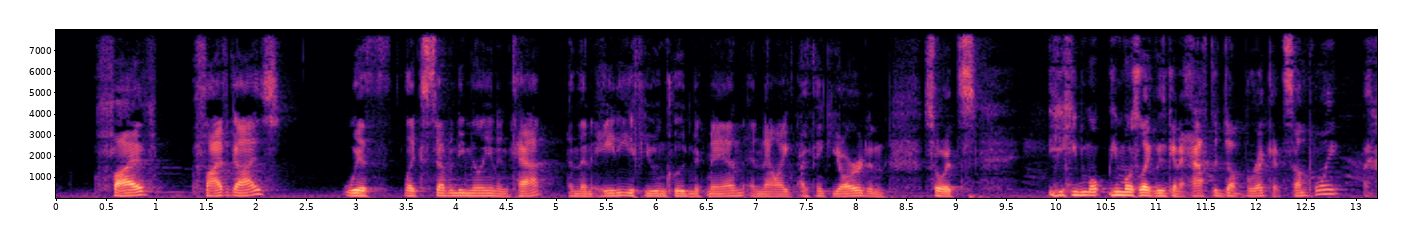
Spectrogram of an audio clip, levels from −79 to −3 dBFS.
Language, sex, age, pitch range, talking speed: English, male, 40-59, 110-130 Hz, 175 wpm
